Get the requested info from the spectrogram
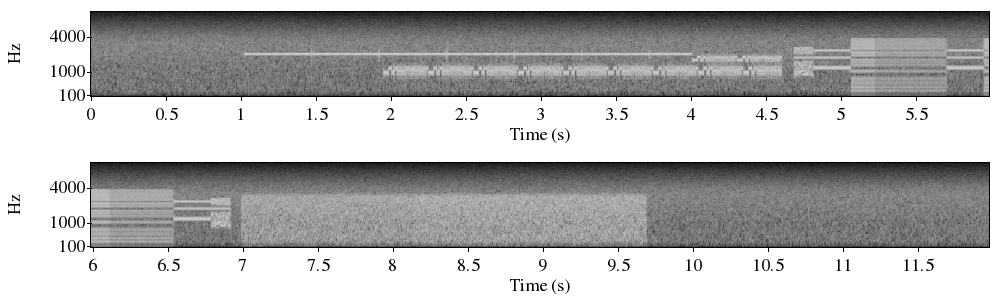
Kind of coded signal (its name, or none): dial-up modem handshake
